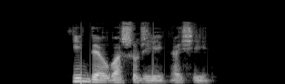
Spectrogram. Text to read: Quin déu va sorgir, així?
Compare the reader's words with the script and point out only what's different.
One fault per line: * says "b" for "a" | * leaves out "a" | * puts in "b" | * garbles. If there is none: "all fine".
all fine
